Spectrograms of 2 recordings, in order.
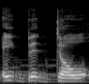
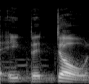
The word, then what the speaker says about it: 8BitDo: to be reviewing the 8-bit dole ultimate controller and yes i pronounce it as the 8-bit doe not the 8-bit do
